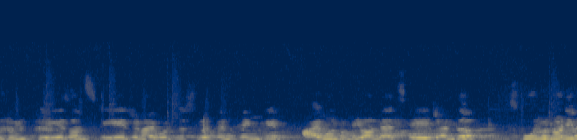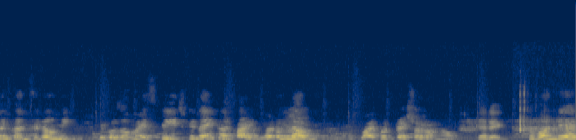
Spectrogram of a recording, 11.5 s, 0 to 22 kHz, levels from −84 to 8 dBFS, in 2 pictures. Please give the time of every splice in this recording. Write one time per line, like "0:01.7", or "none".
none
